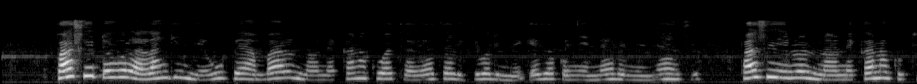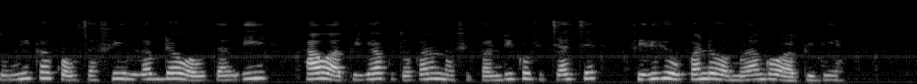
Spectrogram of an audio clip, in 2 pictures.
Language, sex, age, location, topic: Swahili, female, 25-35, Nairobi, finance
